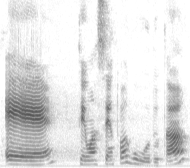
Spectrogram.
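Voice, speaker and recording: A woman's voice: medium pitch, animated, measured pace, highs cut off. A woman teacher patiently explaining a grammar lesson to her students, often checking that they follow.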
